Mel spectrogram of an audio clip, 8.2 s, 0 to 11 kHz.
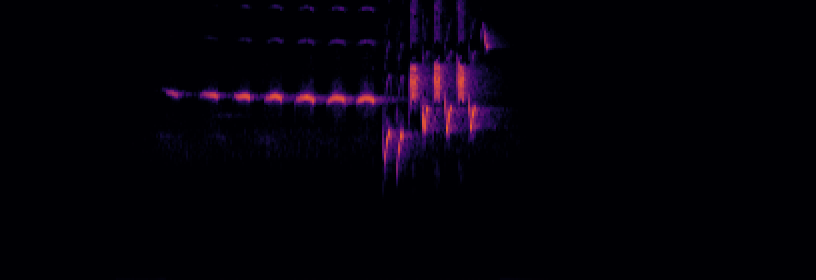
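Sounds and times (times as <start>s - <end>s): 
bird calling with clear level whistled notes and quick chirps: 1.6s - 5.0s.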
